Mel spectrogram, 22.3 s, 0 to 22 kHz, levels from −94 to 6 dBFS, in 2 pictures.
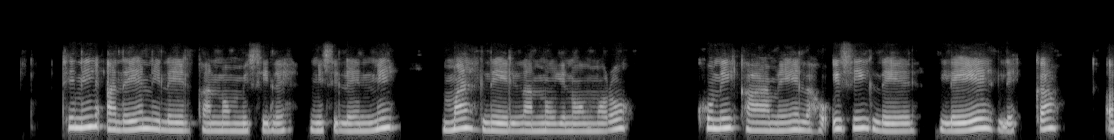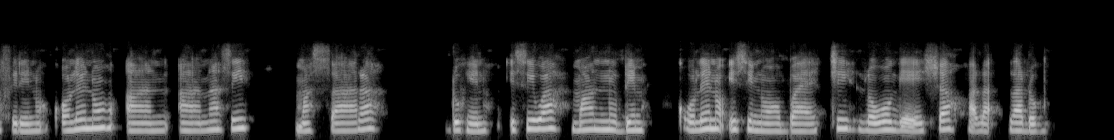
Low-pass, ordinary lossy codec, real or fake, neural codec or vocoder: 7.2 kHz; Opus, 32 kbps; fake; codec, 16 kHz, 4.8 kbps, FACodec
